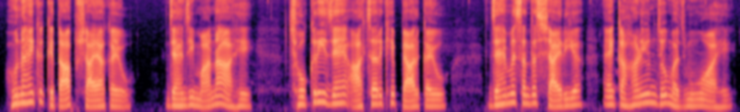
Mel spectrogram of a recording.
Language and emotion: Sindhi, neutral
